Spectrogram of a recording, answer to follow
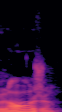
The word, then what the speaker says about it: Lange: Albert Lange, ou Lange, si on le prononce à l'allemande, qui écrit une histoire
